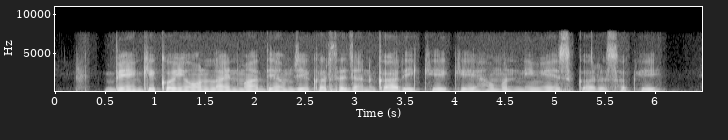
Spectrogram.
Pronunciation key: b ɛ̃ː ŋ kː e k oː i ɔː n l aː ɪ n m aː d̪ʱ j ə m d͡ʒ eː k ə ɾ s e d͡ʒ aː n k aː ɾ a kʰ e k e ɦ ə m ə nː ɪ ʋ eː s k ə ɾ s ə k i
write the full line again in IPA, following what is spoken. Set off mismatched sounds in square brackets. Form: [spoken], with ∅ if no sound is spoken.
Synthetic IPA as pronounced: b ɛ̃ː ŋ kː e k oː i ɔː n l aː ɪ n m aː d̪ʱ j ə m d͡ʒ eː k ə ɾ s e d͡ʒ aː n k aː ɾ [i] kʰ e k e ɦ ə m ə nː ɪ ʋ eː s k ə ɾ s ə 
